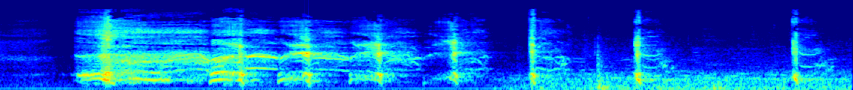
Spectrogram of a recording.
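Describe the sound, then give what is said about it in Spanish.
Harsh, wheezy coughs from a feverish, sweating man at a desk in a radio play, coming in a rapid uneven series of many bursts, with sharper, thinner hacks toward the end. “Entonces me acerco al escritorio y como no me salían las palabras de la calentura que tenía, empiezo a toser.”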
